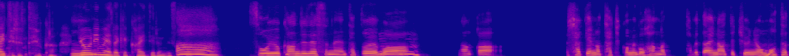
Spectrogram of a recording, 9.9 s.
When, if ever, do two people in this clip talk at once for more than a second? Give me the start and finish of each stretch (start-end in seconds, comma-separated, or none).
none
